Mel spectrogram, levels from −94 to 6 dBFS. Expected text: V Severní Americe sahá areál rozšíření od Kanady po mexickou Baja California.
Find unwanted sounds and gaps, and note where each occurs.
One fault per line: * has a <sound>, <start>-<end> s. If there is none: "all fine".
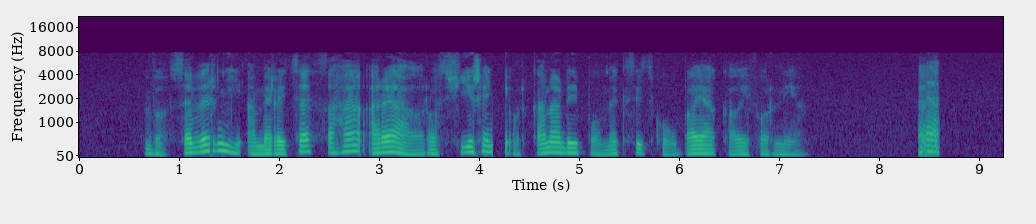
* has a dropout, 4.1-4.3 s
* has a laugh, 8.4-8.6 s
